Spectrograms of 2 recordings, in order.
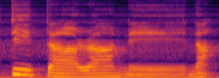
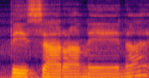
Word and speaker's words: Tisaranena: So this is not tisa, it is tita. Tita. Titaranena. Tisaranena is a Sinhala, Sri Lanka pronunciation. In Burmese it is Titaranena.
